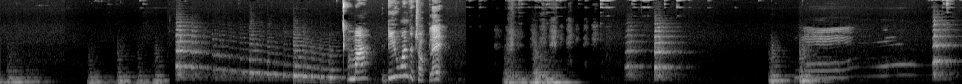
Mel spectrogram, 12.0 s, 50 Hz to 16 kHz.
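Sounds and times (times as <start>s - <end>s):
high-pitched whimpers: 10.0s - 11.6s
person's voice: 10.0s - 11.6s.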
